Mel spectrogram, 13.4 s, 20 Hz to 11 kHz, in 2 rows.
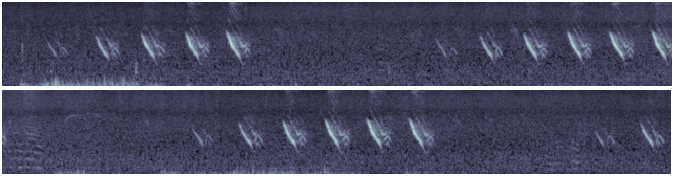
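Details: Male red-lored whistler in the Cobar area of Central West New South Wales, 18 December 2016: three phrases of four to five descending whistled notes that grow louder through each phrase, separated by pauses of a few seconds, with faint low rumbles at the start.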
